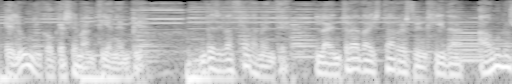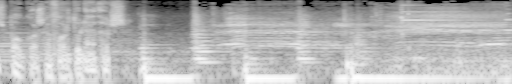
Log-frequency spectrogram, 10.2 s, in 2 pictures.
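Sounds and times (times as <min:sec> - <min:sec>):
speech: 0:00.1 - 0:06.7
sheep bleating: 0:07.2 - 0:10.2.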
